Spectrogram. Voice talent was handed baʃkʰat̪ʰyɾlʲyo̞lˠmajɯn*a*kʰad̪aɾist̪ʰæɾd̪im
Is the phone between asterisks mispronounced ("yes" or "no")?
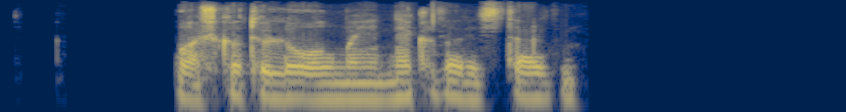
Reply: yes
